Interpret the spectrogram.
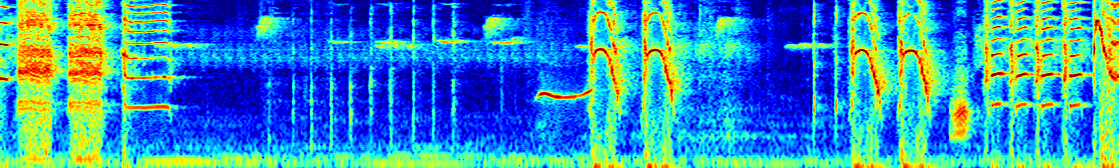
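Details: Nias hill myna singing as a lure for a quiet bird: coarse squawks, a long faint series of ticks, then a rising slurred whistle and loud down-swooping notes ending in a quick ringing run.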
